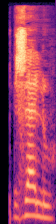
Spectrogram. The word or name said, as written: jaloux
